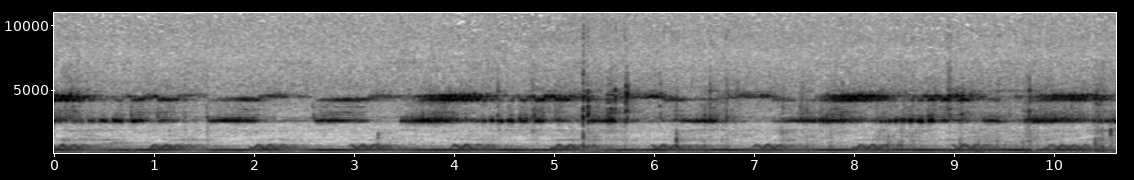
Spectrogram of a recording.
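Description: Steady electronic drone with a soft pulse repeating about once a second and high, wavering tones above it.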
